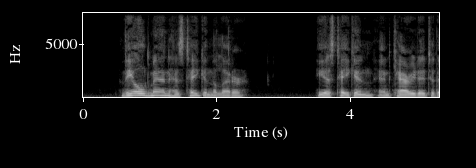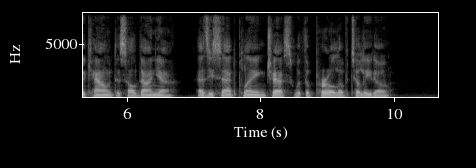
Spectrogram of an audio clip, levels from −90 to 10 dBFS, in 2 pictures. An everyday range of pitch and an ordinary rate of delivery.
Yes: average, 3.7 semitones; average, 155 wpm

